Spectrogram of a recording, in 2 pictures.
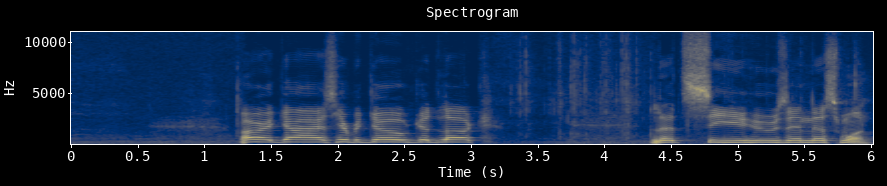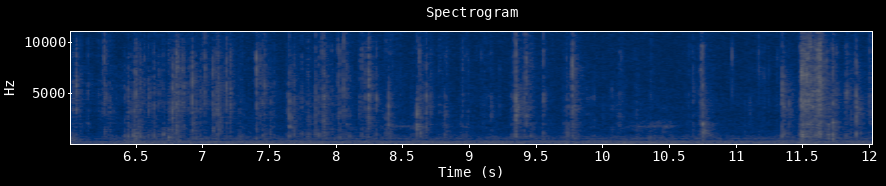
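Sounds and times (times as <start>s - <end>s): faint steady hum: 0.0s - 12.0s
wrapper crinkling: 3.1s - 12.0s.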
